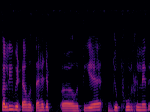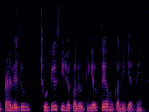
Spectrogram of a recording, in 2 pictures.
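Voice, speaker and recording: A woman's voice: medium pitch, normal speed, dark tone. A woman teacher, patiently spelling out words letter by letter in an online reading lesson for young pupils. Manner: addresses pupils as beta.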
